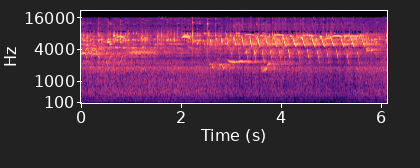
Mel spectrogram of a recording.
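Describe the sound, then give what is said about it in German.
Dense birdsong from a wake-up alarm sound called Hideout Grove, with rapid repeated chirps and trills layered over a steady natural background hiss, continuous and moderately loud throughout, no voices present. “Und ich mag es total, von der Natur geweckt zu werden, vom Vogelgezwitscher.”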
